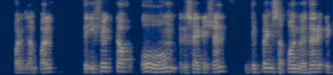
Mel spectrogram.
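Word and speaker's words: ॐ: any verbal articulation so om also as you know om consist of a so it depends what you prolong a or U or normally om is pronounced om Mo prolong as we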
